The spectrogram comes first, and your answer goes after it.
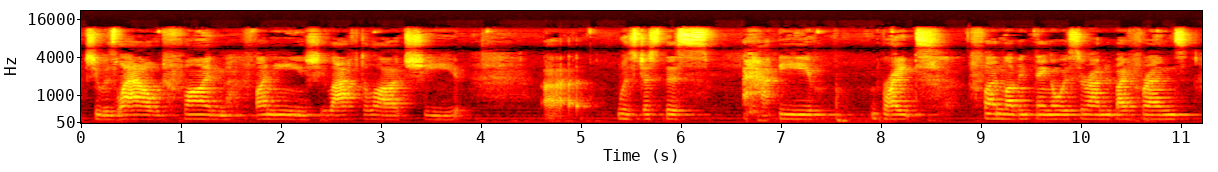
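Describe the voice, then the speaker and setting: A woman in her thirties giving measured, earnest courtroom testimony as a witness, pausing often. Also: low voice, monotone, a bit bright. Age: 30s. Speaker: trial witness. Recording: echoey courtroom recording, faint noise.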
